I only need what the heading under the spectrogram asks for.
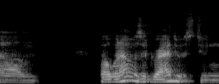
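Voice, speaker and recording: The speaker is a man with a somewhat breathy, medium-pitched voice. He talks at a moderate pace. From Cuba. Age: 60s. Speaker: retired scientist. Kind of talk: career advice talk. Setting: webinar video call. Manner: halting, many fillers and repetitions.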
